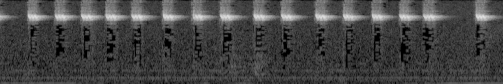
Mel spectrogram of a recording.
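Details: Field cricket singing vigorously: short, high, pure chirps repeated steadily about three and a half times a second, each a crisp ringing pulse, with a faint low hum behind.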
